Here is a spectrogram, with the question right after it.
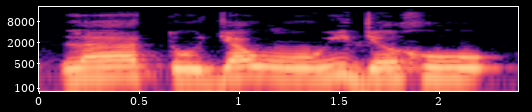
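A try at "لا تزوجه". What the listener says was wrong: Zai dulu baru jim. Soalnya di beda nanti arti.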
